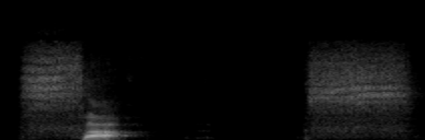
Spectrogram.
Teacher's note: is a voiceless alveolar fricative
